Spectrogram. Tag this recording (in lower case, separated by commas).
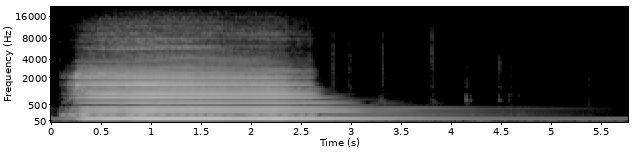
musical instrument, music, bowed string instrument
